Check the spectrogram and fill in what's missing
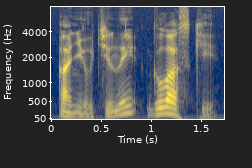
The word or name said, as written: anutiny glazki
